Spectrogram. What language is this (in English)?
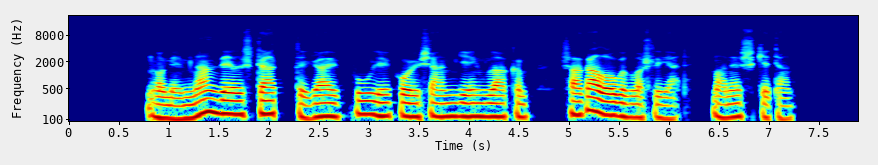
Mari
